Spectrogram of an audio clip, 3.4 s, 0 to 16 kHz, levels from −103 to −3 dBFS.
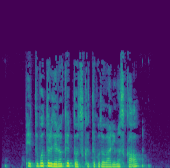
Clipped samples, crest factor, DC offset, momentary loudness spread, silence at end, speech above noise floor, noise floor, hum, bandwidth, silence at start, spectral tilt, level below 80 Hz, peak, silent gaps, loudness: under 0.1%; 18 dB; under 0.1%; 12 LU; 0.55 s; 27 dB; -50 dBFS; none; 10.5 kHz; 0.5 s; -6 dB/octave; -66 dBFS; -6 dBFS; none; -24 LUFS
